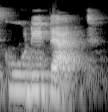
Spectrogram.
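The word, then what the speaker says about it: coup d'état: The full word is coup d'etat. Okay, cool. And I think the T is silent.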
